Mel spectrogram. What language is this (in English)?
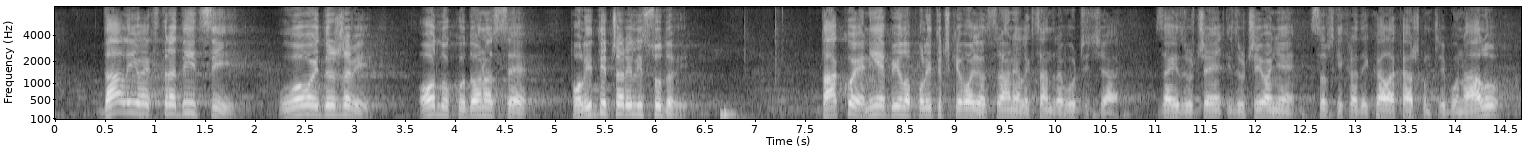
Serbian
